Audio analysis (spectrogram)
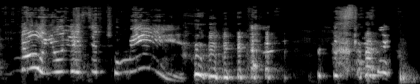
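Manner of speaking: put-on high, childlike sassy echo; mocking toddler. Mother imitating her son mocking her: high kid voice. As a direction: toss the line back like a defiant little boy. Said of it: "And he'll be like".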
